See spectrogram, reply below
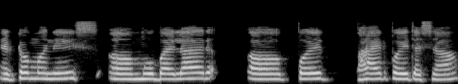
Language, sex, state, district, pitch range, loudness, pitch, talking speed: Konkani, female, Goa, North and South Goa, 245-265 Hz, -15 LUFS, 255 Hz, 115 wpm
